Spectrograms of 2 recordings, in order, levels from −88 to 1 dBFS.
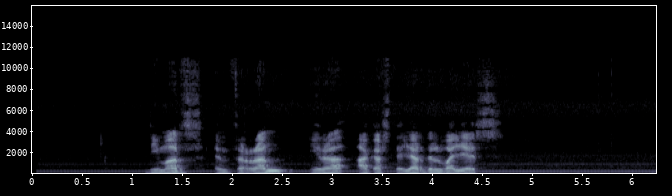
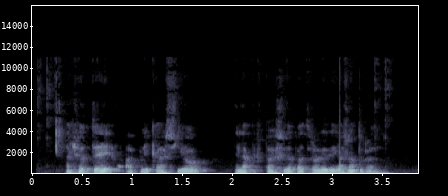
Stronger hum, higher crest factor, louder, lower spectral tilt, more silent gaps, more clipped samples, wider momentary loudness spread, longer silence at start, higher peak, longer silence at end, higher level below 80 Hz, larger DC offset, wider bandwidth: neither; first, 24 dB vs 18 dB; second, -35 LUFS vs -31 LUFS; second, -5.5 dB/octave vs -8.5 dB/octave; neither; neither; first, 15 LU vs 9 LU; first, 1.15 s vs 0.25 s; about the same, -14 dBFS vs -14 dBFS; first, 1.6 s vs 0.3 s; second, -62 dBFS vs -44 dBFS; neither; about the same, 11.5 kHz vs 10.5 kHz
